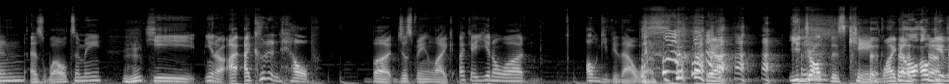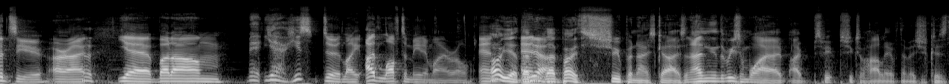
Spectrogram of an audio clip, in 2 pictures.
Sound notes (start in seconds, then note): 6.4 men laughing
